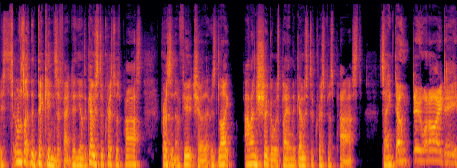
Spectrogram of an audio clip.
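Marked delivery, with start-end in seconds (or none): 7.9-9.2 very high, slow, creaky voice. Picturing the Ghost of Christmas Past giving a warning, bad Alan Sugar impression. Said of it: "that was a really bad Alan Sugar impression".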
